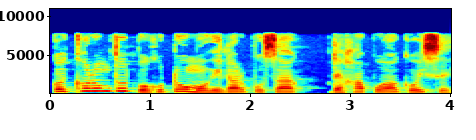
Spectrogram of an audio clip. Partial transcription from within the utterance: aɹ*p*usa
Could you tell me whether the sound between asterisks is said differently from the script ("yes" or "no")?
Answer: no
